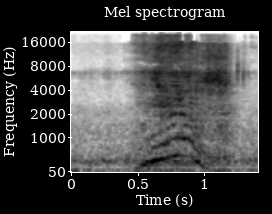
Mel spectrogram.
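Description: A clothing zipper is drawn closed during a zipper repair at a sewing bench, giving a soft, close rasping slide of about half a second that rises in pitch, with faint room noise before and after.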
